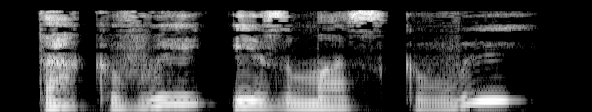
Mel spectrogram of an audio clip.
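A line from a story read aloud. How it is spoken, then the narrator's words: Astonished drawl. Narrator (Russian): пораженно протянула Ксюта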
